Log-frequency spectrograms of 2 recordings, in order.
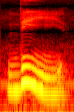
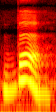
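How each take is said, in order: First: The article is said in its before-vowel form. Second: The article is said in its everyday form. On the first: "sometimes the direct article could also be pronounced the" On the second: "The is a little bit easier, so let's practice together"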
